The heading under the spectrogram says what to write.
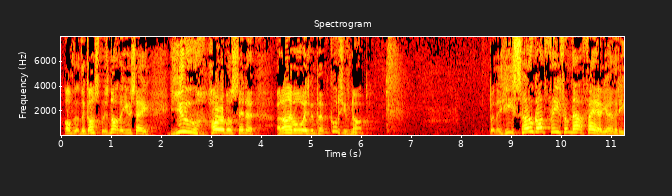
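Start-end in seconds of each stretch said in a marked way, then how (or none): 2.2-5.3 loud, haughty condemnation; self-righteous scolding. Acted. A smug preacher scolding a sinner, loud. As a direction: sneer down at the sinner.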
